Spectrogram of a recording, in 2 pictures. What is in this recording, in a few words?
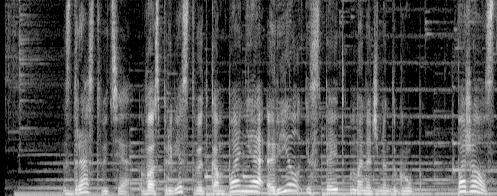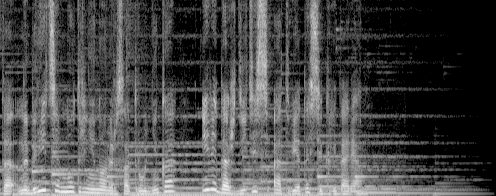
IVR; Rial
